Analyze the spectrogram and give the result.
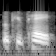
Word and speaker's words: occupé: There are French people who complain about people writing the three letters OQP, which you would pronounce occupé in French, and occupé means busy.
